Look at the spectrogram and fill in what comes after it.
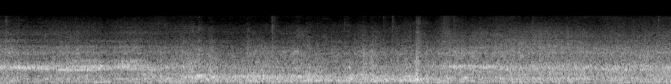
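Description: JR East 209 series electric train heard from inside its driver's cab while running along the line: a steady rumble of wheels on rail with a clickety-clack over the rail joints. In the middle another train passes close by on the next track, with a sharp click a little after four seconds in.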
